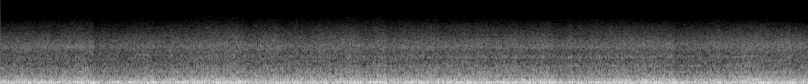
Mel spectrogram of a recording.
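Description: CLAAS combine harvester running at work shelling corn, heard from inside the cab: a loud, steady low drone of engine and threshing machinery.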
